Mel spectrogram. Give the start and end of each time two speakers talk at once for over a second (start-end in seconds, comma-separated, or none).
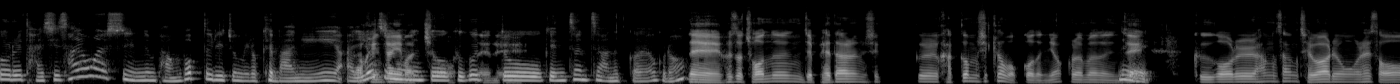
3.5-5.2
